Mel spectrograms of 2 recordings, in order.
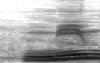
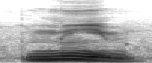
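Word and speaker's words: م: ये हो जाएगा मीम, जिसका उच्चारण हो जाएगा म।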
